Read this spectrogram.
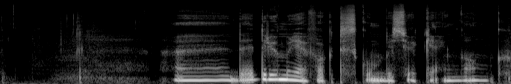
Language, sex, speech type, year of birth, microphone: Norwegian, female, spontaneous, 1951, Shure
